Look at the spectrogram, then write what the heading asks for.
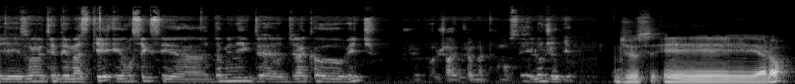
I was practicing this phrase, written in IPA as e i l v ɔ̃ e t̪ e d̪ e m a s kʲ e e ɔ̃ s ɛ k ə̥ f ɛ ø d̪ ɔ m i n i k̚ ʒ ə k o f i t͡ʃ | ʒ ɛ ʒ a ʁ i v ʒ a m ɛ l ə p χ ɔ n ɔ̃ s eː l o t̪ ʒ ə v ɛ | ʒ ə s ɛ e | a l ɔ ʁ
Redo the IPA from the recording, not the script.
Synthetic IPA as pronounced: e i l z ɔ̃ e t̪ e d̪ e m a s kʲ e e ɔ̃ s ɛ k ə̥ s ɛ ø d̪ ɔ m i n i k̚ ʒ a k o v i t͡ʃ | ʒ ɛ ʒ a ʁ i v ʒ a m ɛ l ə p χ ɔ n ɔ̃ s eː l o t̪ ʒ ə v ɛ | ʒ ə s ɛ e | a l ɔ ʁ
